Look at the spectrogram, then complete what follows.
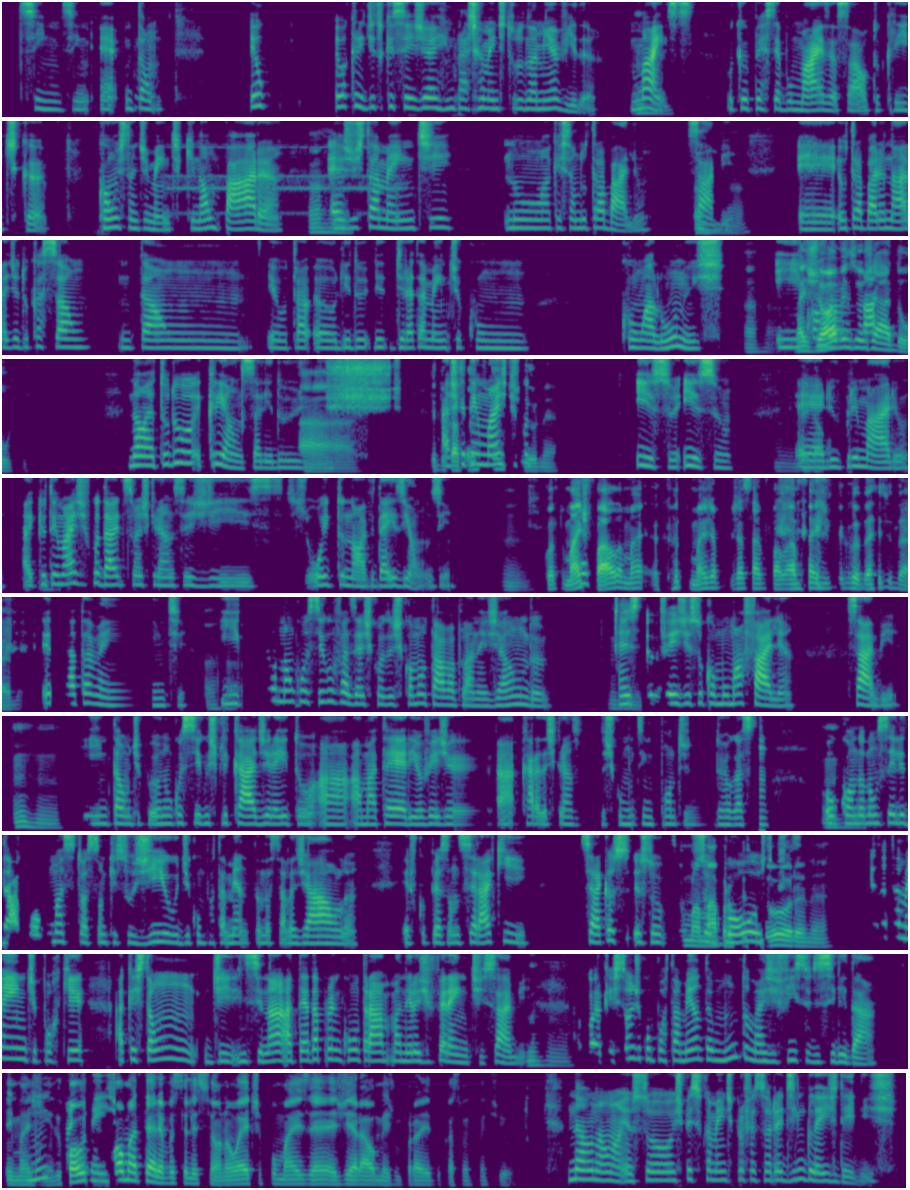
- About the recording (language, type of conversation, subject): Portuguese, advice, Como posso reduzir a autocrítica interna que me derruba constantemente?
- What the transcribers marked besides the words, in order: alarm; distorted speech; "adultos" said as "adoutos"; tapping; other background noise; chuckle; static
